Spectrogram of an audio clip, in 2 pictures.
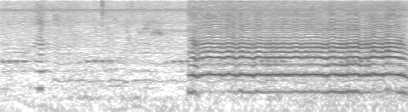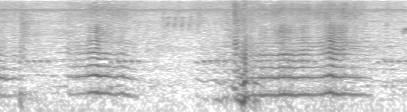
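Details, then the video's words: Wild blue-banded bee (Amegilla) licking a tripod in deciduous dipterocarp forest, Mae Ping National Park, Lamphun, Thailand, in the afternoon; a sustained droning buzz with rich harmonics, surging loud for several seconds, then shorter bursts fading in and out. "Blue Banded bee, Thailand."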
